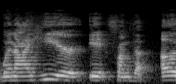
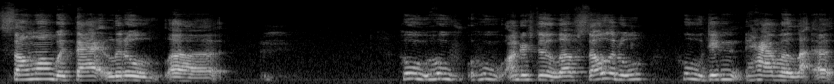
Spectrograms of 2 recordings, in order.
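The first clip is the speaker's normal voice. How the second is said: stammering and tripping over words. Explaining an opinion about a relationship, stuttering. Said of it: "I'm stuttering".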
